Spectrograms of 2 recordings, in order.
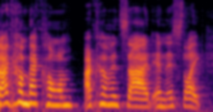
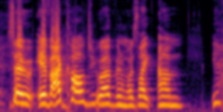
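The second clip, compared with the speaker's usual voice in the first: usual speaking voice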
